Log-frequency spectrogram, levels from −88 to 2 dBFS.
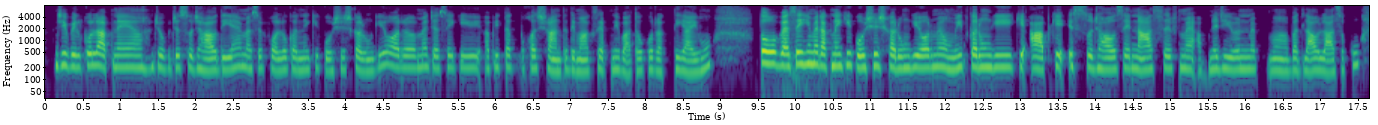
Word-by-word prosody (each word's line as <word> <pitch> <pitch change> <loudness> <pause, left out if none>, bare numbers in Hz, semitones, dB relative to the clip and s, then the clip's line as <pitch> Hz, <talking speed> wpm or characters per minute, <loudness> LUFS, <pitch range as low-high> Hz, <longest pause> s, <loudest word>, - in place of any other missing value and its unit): जी, 240 +1 +1
बिल्कुल 220 +2 +1
आपने 210 -1 +3
अ, 205 0 -3
जो 210 -1 -3
मुझे 190 +2 -3
सुझाव 190 -4 0
दिए 185 +1 0
हैं 215 +2 -5
मैं 210 -2 -4
उसे 190 +1 -5
फॉलो 180 -2 -2
करने 180 -1 -3
की 205 +3 -12
कोशिश 175 0 -5
करूँगी 175 +4 -3
और 205 -2 -1 0.2
मैं 215 +1 -4
जैसे 200 +1 -4
कि 200 0 -5
अभी 195 +2 -6
तक 210 -1 -4
बहुत 195 +1 -4
शांत 175 -3 0
दिमाग 165 -2 -2
से 195 - -3
अपनी 180 0 -6
बातों 170 0 -4
को 180 +1 -5
रखती 170 +1 -6
आई 155 -1 -1
हूँ। 195 +9 -5 0.6
तो 260 -1 +11
वैसे 230 +1 +6
ही 255 0 +3
मैं 250 0 +5
रखने 225 0 +3
की 245 +2 -1
कोशिश 210 0 +2
करूँगी 205 0 +1
और 205 0 +3
मैं 215 0 -1
उम्मीद 200 0 -1
करूँगी 210 0 +2
कि - - +3
आपके 195 +3 +5
इस 220 -1 -1
सुझाव 190 -3 +1
से 200 +1 -3
ना 185 -1 +3
सिर्फ़ 195 +1 -6
मैं 190 -1 -2
अपने 185 +2 -5
जीवन 185 -1 -2
में 190 - -4 0.2
उम, 170 -1 -3
बदलाव 175 -1 0
ला 155 -3 +1
सकूँ 175 +9 -9
195 Hz, 200 wpm, -23 LUFS, 180-210 Hz, 0.6 s, तो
